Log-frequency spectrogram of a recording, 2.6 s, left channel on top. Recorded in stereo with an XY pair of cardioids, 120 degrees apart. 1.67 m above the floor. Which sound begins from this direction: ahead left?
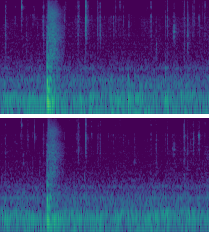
A snare drum, at 0.6 s.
